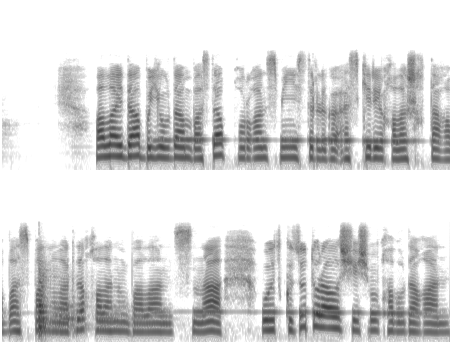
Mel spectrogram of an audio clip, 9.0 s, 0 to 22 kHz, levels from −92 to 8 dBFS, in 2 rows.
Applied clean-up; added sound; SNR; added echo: neural mask model RNNoise.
